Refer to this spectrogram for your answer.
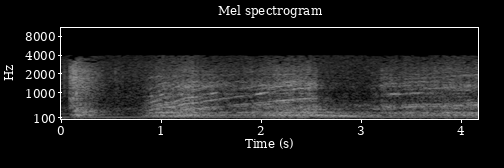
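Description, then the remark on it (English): A roadster's engine revs up and pulls away, its pitch climbing steadily over a low, constant rumble. The sound is fairly loud, with no voices. “And there in the roadster was Marie, leaning toward him a little to hold the door open and smiling at him.”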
